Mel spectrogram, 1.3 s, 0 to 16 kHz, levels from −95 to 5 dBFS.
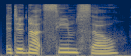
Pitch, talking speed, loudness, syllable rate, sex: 215 Hz, 230 wpm, -17 LUFS, 4.5 syllables/s, female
